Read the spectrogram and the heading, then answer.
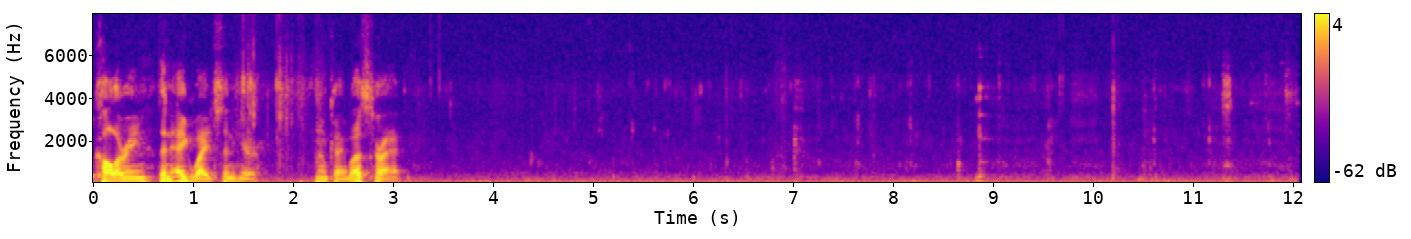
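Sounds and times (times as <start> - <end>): steady low hum: 0.0 - 12.0
pastry crust crackling: 1.3 - 11.5
chewing and biting pastry: 3.2 - 12.0.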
